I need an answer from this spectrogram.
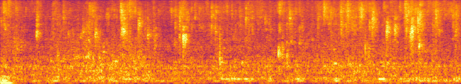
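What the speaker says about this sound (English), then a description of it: "Take a shower." Water runs steadily from a shower, a close, continuous hiss and splatter with faint drips and no talking.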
